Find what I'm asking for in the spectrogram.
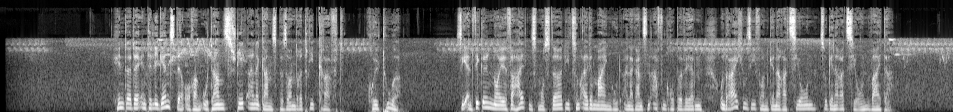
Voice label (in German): mix dokus voiceover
